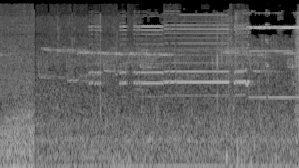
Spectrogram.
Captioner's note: beeping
